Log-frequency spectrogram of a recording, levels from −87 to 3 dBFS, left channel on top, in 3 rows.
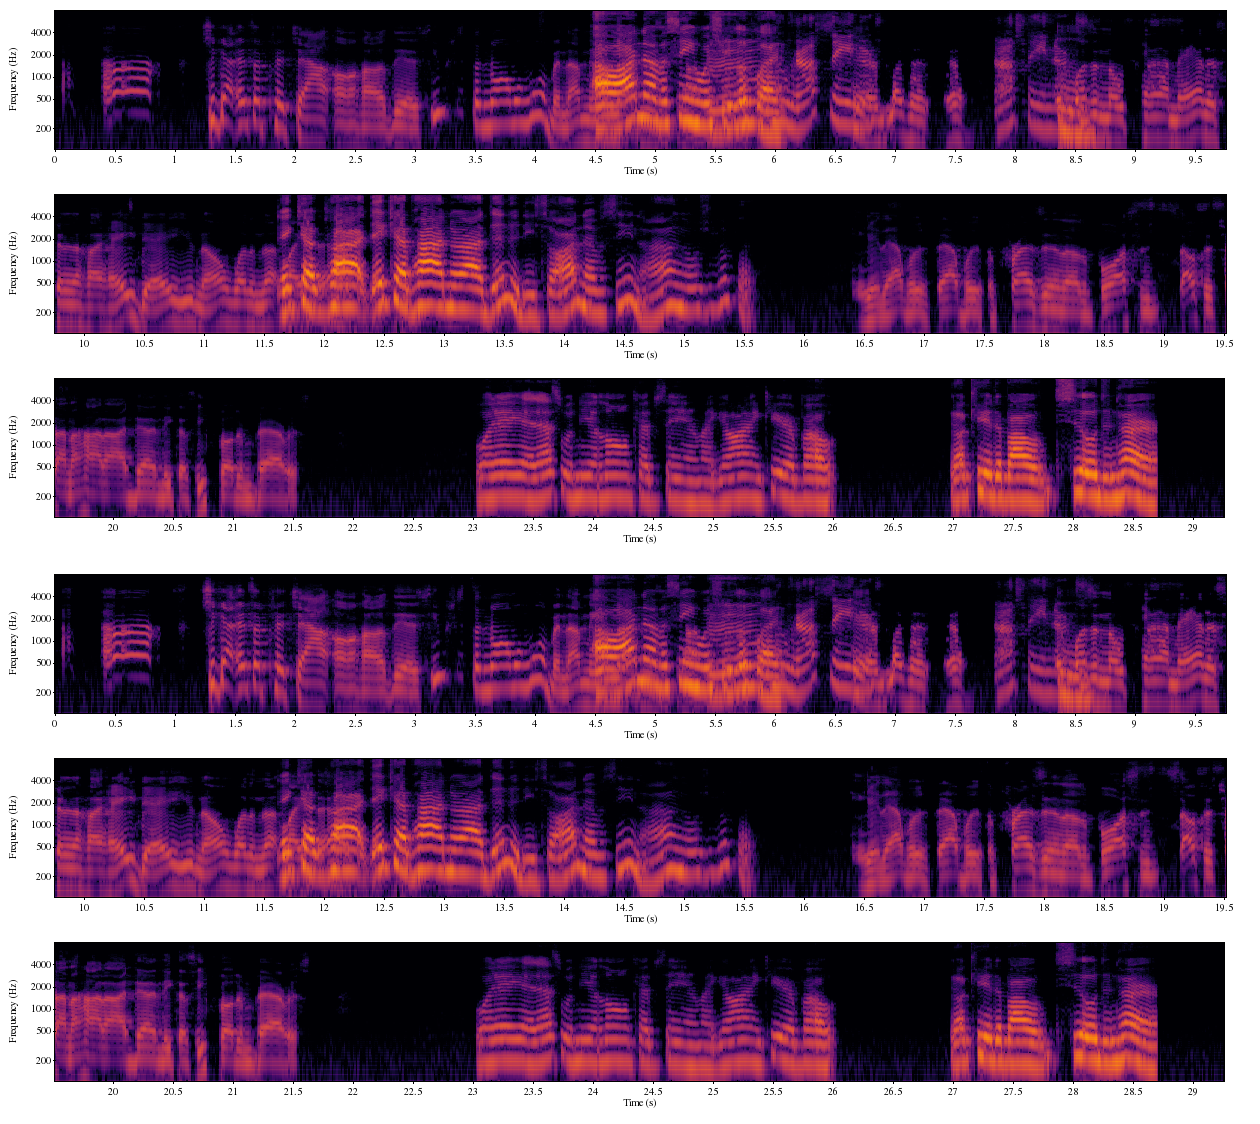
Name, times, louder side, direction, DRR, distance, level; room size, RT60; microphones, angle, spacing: voice 1, 0.1-0.9 1.2-5.4 6.6-7.6 8.3-12.2 16.4-21.6, right 2 dB, 45° right, 3.0 m, -40 dB
voice 2, 4.5-6.1 8.4-8.6 11.6-15.6 23.0-26.0 27.0-28.7, left 3 dB, 30° left, 1.6 m, -28 dB
voice 3, 5.4-6.9 7.8-8.5, equal, 5° left, 3.7 m, -38 dB
head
